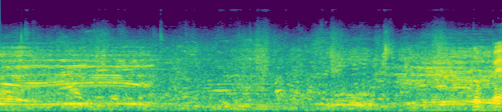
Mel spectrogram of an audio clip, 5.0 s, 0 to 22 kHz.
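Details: Moos from cattle at Sokaraja market, Banyumas, recorded 19 August 2022: a long, rich lowing call at the start and another rising moo near the end, amid busy crowd chatter and clatter of the market.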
